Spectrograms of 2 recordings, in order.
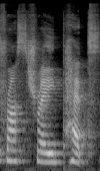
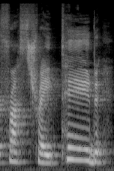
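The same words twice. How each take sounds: First: The final syllable is pronounced et. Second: The final syllable is pronounced id. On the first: The speaker calls it wrong. "you can't say frustrated ... never et" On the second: The speaker calls it right. "It's either frustrated ... or id"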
